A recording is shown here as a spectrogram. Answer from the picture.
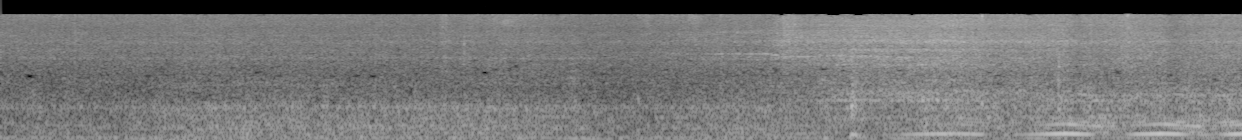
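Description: Jeep engine running as the four-wheel drive moves along a rutted dirt trail, a steady low rumble. About four seconds in, a pitched engine tone starts to swell and fade about twice a second, as in repeated revving.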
